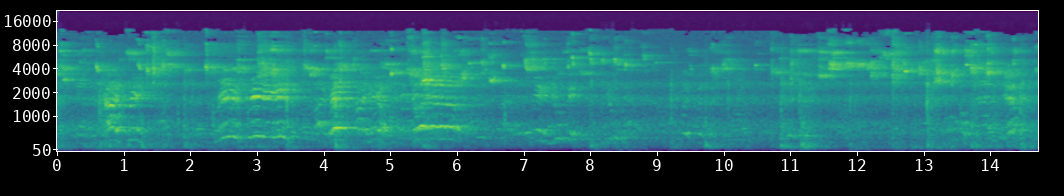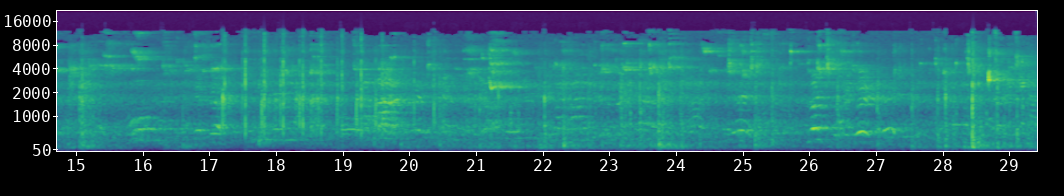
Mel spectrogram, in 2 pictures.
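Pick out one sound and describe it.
Young people shout and call out in a large echoing gym.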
